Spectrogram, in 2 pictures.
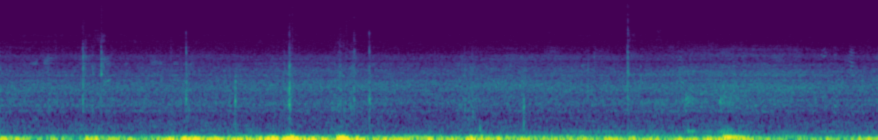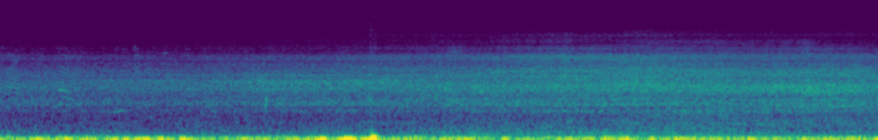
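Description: Wind buffets a microphone outdoors, rumbling and gusting.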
